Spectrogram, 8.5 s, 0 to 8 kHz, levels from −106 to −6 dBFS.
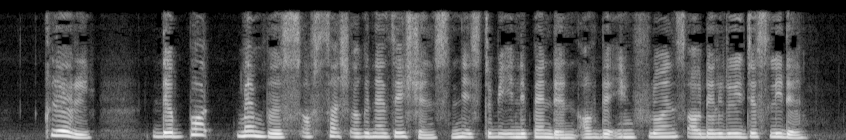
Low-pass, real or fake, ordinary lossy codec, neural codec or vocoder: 7.2 kHz; fake; MP3, 48 kbps; vocoder, 44.1 kHz, 128 mel bands, Pupu-Vocoder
